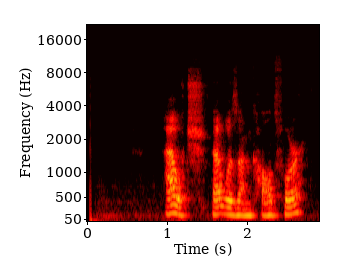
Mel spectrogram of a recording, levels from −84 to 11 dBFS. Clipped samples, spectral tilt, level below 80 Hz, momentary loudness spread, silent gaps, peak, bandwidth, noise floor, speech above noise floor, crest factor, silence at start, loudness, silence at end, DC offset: under 0.1%; -6.5 dB/octave; -64 dBFS; 5 LU; none; -12 dBFS; 9.2 kHz; -64 dBFS; 36 dB; 18 dB; 0.05 s; -29 LUFS; 0.2 s; under 0.1%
